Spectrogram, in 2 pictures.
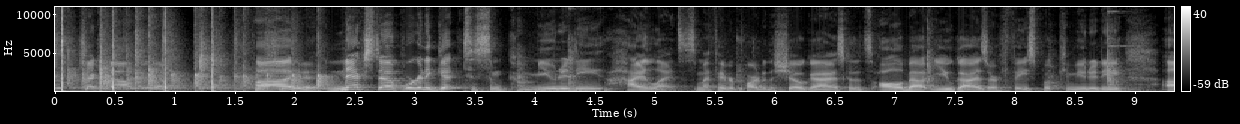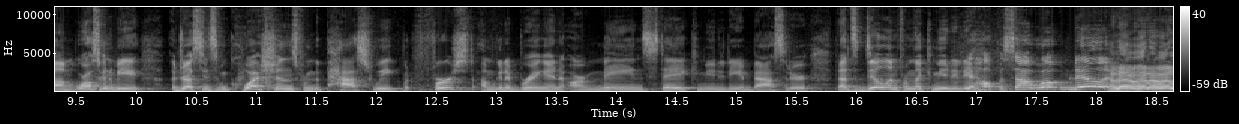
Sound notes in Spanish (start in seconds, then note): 0.0 aplausos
